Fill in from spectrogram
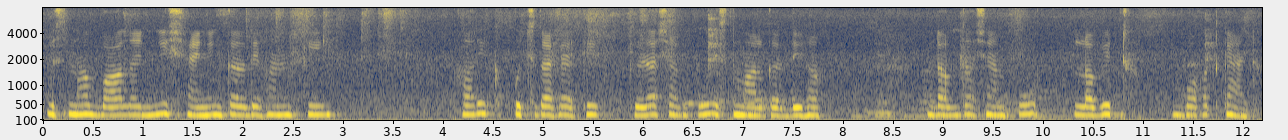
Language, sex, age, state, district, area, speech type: Punjabi, female, 30-45, Punjab, Muktsar, urban, spontaneous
